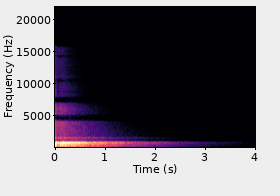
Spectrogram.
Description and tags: forehand far
Synthetic tennis ball hit, forehand, coming from the opponent.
